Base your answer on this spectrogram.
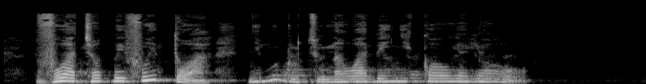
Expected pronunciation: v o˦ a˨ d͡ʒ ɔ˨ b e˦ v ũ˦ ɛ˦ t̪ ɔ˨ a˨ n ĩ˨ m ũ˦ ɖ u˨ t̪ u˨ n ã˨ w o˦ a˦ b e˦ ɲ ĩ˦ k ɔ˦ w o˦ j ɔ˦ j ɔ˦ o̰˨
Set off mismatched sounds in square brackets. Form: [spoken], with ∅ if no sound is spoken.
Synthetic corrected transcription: v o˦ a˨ d͡ʒ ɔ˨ [ɡ͡b] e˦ v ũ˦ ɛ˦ t̪ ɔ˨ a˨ [ɲ] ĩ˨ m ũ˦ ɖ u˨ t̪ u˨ n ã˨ w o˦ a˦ b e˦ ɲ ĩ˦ k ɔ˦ w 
